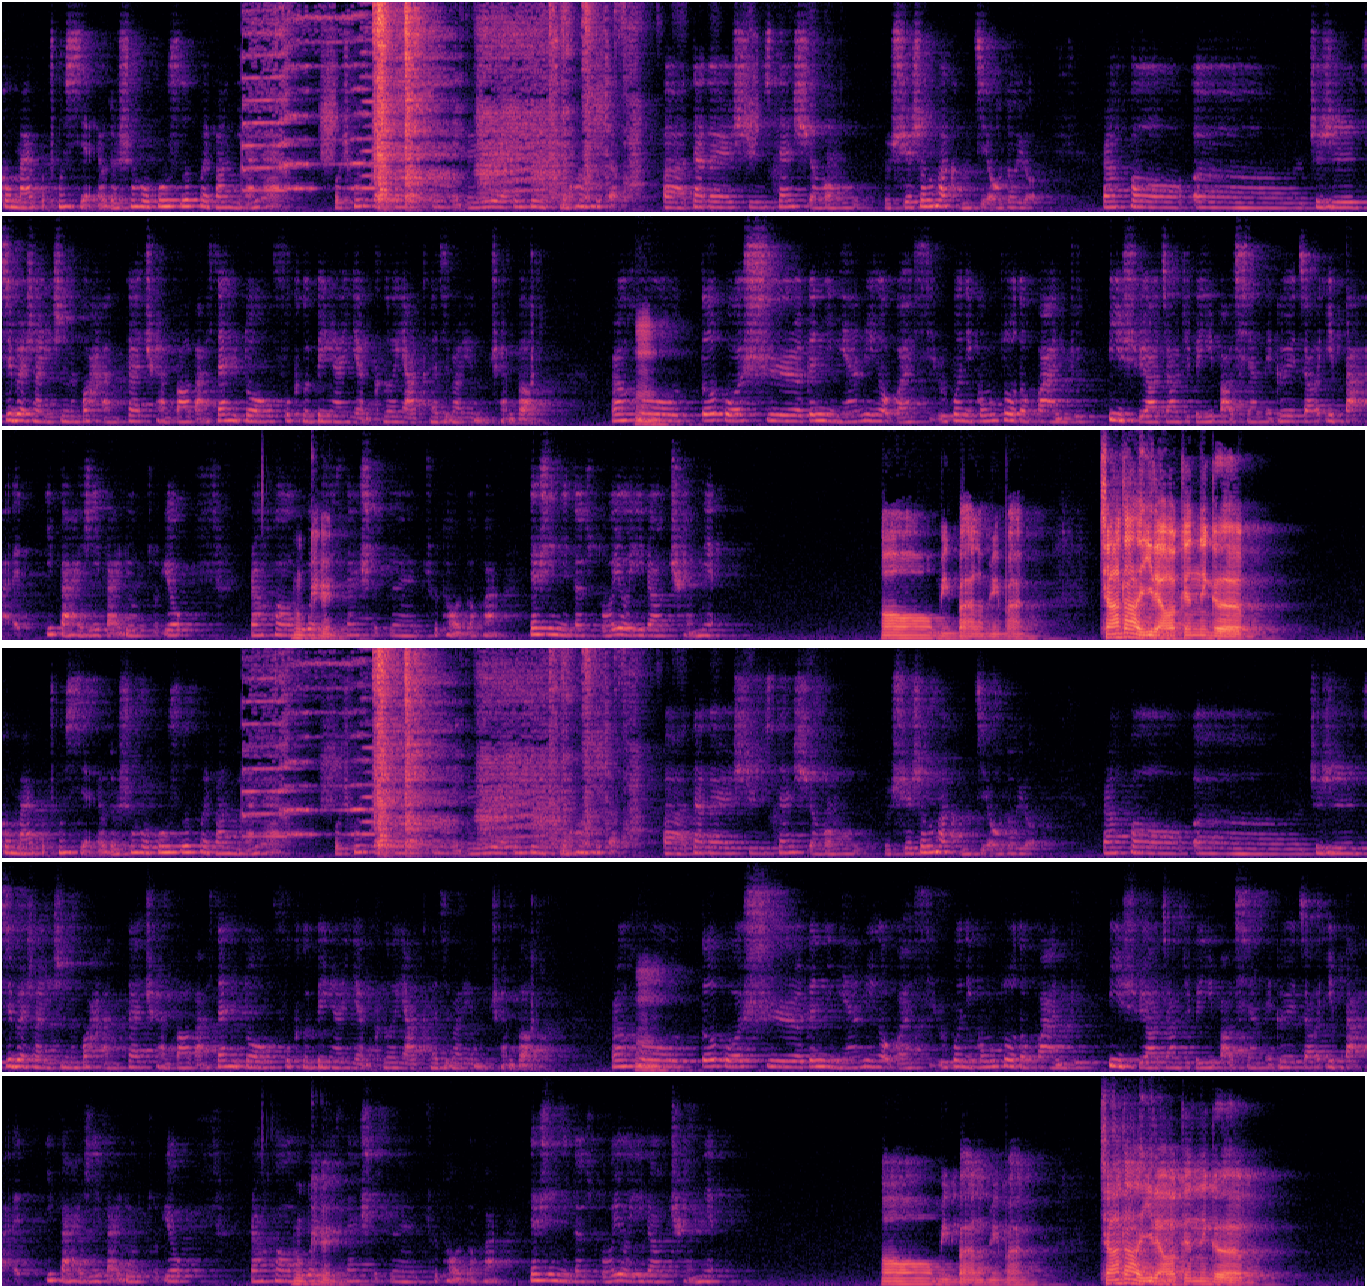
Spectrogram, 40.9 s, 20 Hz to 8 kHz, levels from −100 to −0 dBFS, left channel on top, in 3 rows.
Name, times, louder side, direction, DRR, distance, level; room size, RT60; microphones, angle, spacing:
voice 1, 0.0-2.8 3.3-6.2 6.6-10.3 11.0-19.1 19.7-27.5 27.7-29.1 29.4-29.5 29.8-32.3 32.6-34.4, left 3 dB, 40° left, -1 dB, 1.8 m, -42 dB
sound 1, 2.4-6.4, left 5 dB, 20° left, 1.2 m, -34 dB
voice 2, 30.2-30.6 36.1-37.6 38.3-39.7, left 5 dB, 85° left, 5 dB, 1.8 m, -29 dB
30.0 x 20.0 x 9.2 m, 1.0 s
head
